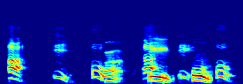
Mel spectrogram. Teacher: হামজাটা একটু ধাক্কার মতন হালকা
